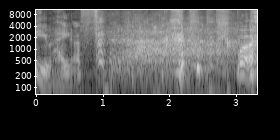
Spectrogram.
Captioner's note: audience laughter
